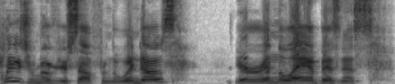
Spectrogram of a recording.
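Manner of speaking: voice over crackling radio. Storyteller voicing a radio message the players hear, in a crackly radio comm voice. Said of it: "in like a crackly uh, radio comm voice".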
